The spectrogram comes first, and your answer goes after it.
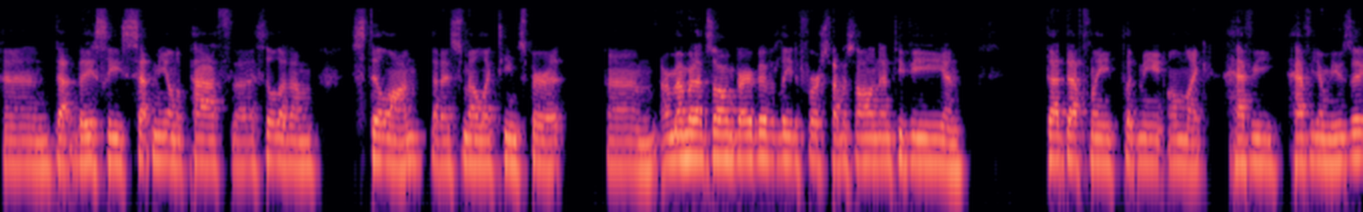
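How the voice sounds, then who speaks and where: Someone with a Dutch accent speaks at a moderate pace in a monotone, flat intonation. The background is quiet. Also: man, fairly high pitch for a man. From Netherlands. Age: 40s. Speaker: footwear marketing manager. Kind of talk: casual interview chat.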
